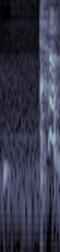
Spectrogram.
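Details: Pretend cough by a baby trying to get his mother's attention: a single short, forced cough made on purpose rather than from illness.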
